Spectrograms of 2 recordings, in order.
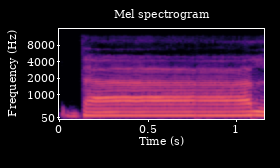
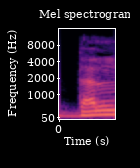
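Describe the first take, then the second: First: দাল with a long, level aa before the l; correct long vowel. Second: দাল with the final l held long; short vowel, then a stretched l in দাল; wrong drawn-out ending. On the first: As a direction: stretch the vowel of দাল, not the l. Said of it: "না, এটা হলো". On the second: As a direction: linger on the l of দাল instead of the vowel. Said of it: "লতে গিয়ে টানে". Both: Shown as a demonstration.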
